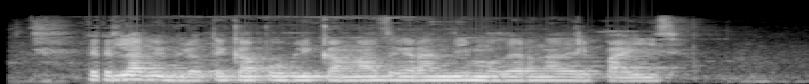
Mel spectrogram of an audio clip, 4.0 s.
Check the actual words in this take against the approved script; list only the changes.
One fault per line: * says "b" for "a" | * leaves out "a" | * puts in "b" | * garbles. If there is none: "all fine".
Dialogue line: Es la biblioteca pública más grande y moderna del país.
* puts in "es"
